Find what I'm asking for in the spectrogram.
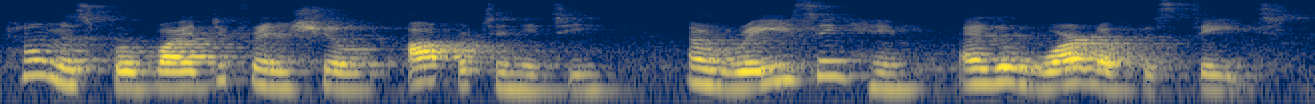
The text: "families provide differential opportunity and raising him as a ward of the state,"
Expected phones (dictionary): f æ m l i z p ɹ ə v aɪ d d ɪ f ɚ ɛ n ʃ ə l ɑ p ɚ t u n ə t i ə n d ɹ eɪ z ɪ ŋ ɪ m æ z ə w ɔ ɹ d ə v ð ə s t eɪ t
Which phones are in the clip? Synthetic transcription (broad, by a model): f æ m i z p ɹ ə v aɪ d d ɪ f ɚ ɛ n ʃ ə l ɑ p ɚ t u n ə t i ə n ɹ eɪ z ɪ ŋ ɪ m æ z ə w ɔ ɹ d ə v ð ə s t eɪ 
